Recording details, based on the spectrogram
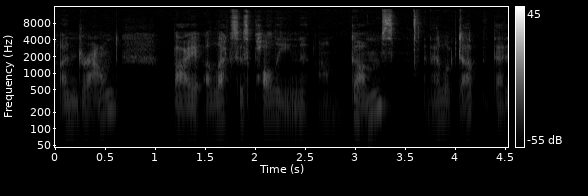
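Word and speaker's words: Alexis Pauline Gumbs: been reading this new book called undrowned by alexis pauline gums and i looked up that is how you pronounce her name properly so um and we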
